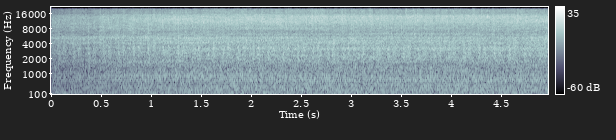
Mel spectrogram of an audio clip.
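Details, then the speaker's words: 2005 Dodge Ram 2500 5.7 Hemi V8, almost 300,000 miles, dead cylinder misfire, at idle: sharp even tick about four times a second; suspected seized roller lifter that wore a cam lobe. "so that ticking right there I think a cam is worn out"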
